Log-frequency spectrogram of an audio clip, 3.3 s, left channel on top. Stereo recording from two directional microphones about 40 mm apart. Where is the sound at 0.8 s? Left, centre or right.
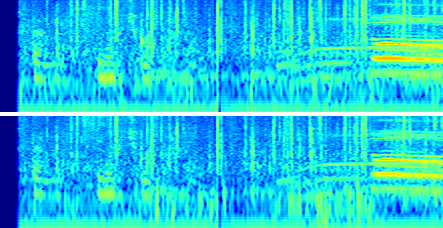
Left.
